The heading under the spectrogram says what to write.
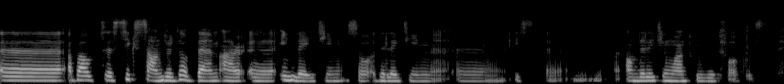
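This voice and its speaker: With an Italian accent, a woman speaks at a moderate pace and fairly low pitch, her dark, mellow tone held to fairly even intonation while her loudness swings widely, the sound dry and close with no echo. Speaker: graduate student presenter. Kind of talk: conference talk. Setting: online conference. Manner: halting, many fillers.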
